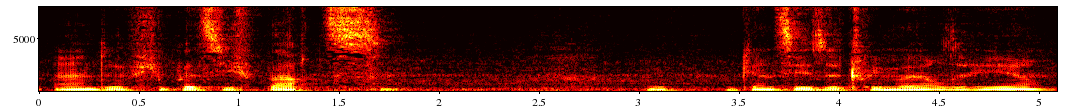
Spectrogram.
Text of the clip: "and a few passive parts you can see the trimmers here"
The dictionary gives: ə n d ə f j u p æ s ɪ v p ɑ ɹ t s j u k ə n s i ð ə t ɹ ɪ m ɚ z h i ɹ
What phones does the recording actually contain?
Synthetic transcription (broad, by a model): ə n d ə f j u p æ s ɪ f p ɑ ɹ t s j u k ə n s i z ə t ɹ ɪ m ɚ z h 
